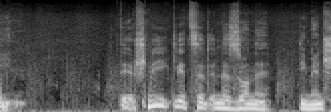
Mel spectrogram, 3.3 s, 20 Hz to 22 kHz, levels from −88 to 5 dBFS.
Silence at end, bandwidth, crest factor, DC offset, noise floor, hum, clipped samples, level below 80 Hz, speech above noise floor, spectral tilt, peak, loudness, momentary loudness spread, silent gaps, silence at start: 0 s; 18 kHz; 12 dB; under 0.1%; -37 dBFS; none; under 0.1%; -36 dBFS; 26 dB; -6 dB/octave; 0 dBFS; -13 LUFS; 8 LU; none; 0 s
